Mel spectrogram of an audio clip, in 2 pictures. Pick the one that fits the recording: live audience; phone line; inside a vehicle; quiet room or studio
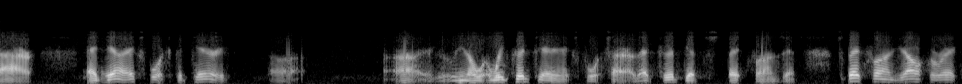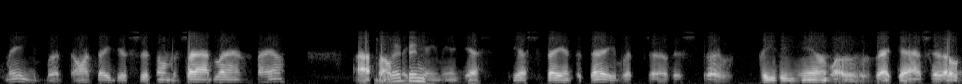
phone line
